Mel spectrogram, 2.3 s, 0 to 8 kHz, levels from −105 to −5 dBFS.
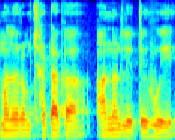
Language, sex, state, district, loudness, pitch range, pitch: Hindi, male, Uttar Pradesh, Hamirpur, -31 LUFS, 105-115 Hz, 115 Hz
